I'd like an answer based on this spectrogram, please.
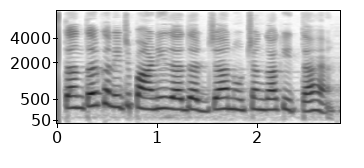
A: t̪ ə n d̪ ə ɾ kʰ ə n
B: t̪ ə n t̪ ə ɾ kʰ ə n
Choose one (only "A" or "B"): B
